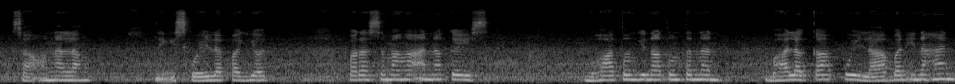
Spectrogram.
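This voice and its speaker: A woman with a Philippine accent speaks at a fairly slow pace with fairly high pitch, monotone, flat intonation, very even loudness and long, frequent pauses, amid noticeable background noise and audible room echo. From Visayas, Philippines. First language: Cebuano (speaking Tagalog). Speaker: vlogger, overseas domestic worker. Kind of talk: casual vlog chat. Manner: halting, stumbling speech.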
